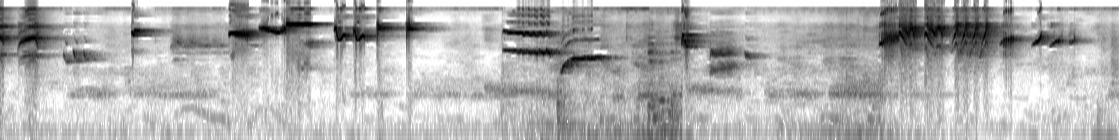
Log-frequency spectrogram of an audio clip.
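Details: Orange-headed thrush in its moult, kept as a cage bird, delivering a long varied song of high sliding whistles, sharp chips and scratchy trills, interrupted now and then by a human voice.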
